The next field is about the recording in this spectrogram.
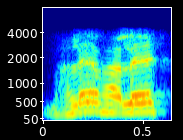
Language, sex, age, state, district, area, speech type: Assamese, male, 18-30, Assam, Golaghat, urban, conversation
